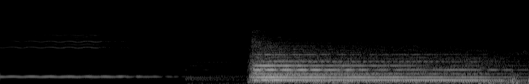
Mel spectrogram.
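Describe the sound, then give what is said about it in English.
After a soft, steady tone, loud church bells burst in and keep ringing in a dense, sustained wash of overlapping tones that stays strong to the end. “And then just as we'd finish the song, they'd start ringing the bells.”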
